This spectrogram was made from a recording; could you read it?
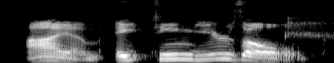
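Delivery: stated with very great pride. Retelling being asked his age by a woman, the speaker answers: retelling a proud answer. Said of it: "I say that very proudly".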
